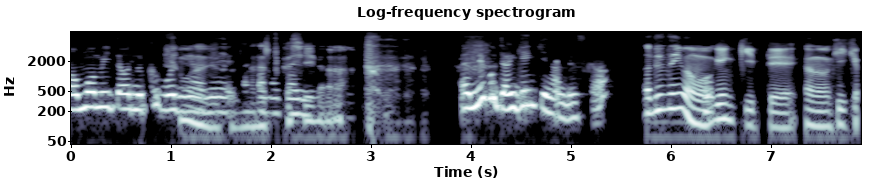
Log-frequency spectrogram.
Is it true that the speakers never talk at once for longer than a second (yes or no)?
no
